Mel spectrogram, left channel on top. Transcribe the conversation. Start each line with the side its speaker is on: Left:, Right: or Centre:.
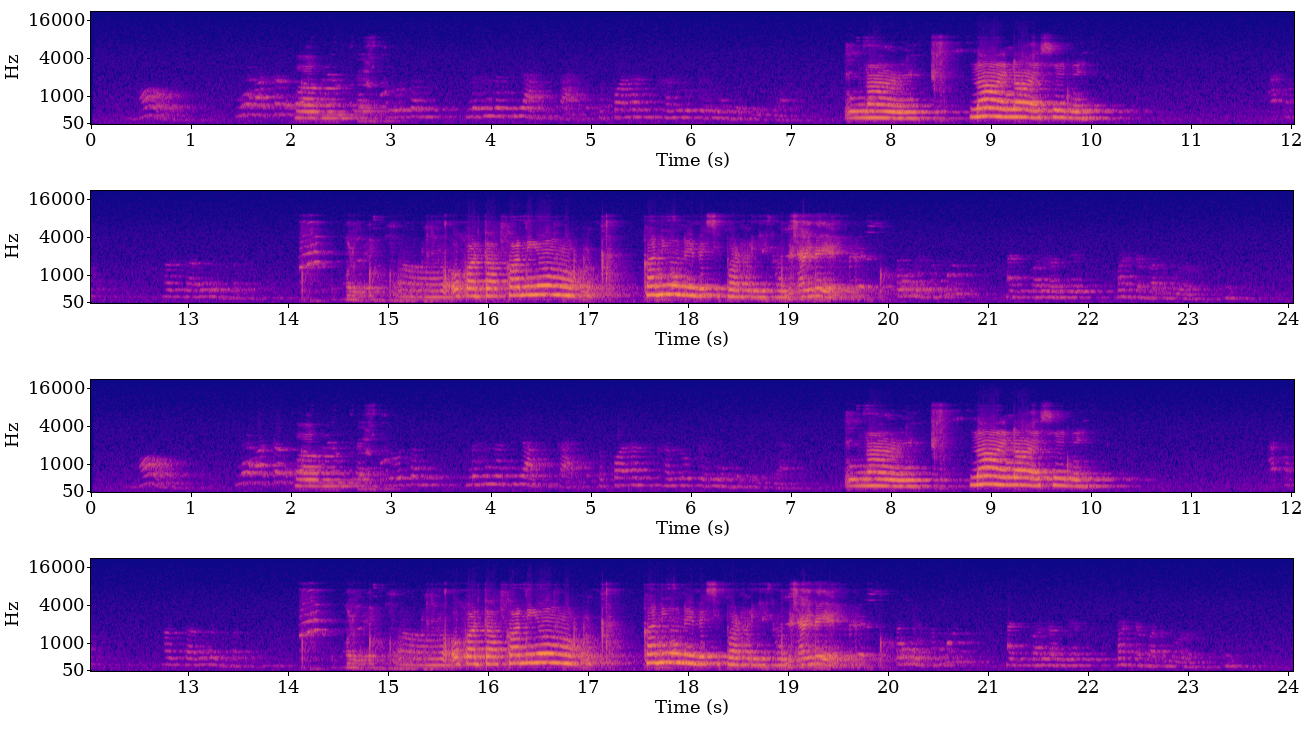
Right: हँ नहि तऽ
Centre: हँ
Right: ओत
Centre: हँ।
Right: बुझलहि ओ सब मेहनतिआके काज पढ़ल लिखल लोकके नहि हेतै कैल।
Centre: नहि नैय-नैय से नहि।
Right: आ त तब ने भर छै।
Centre: <unintelligible> घर हँ ओकर तऽ कनियो-कनियो नहि बेसी पढ़ल लिखल छैय।
Right: कनिया तऽ मुर्ख भाइजी कह लक जे बड बदमास।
